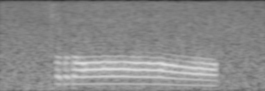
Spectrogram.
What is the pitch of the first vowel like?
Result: falling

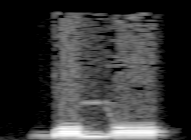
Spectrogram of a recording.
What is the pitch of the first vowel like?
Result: low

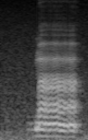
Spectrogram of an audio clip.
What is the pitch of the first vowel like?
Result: low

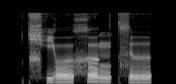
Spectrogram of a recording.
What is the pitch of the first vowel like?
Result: rising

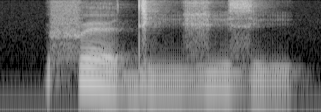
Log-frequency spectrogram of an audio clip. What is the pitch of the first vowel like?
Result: falling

